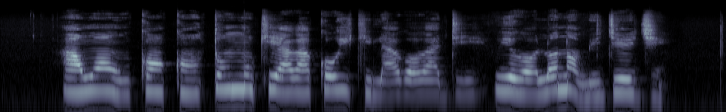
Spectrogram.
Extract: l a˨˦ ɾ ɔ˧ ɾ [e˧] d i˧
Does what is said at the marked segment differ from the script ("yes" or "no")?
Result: yes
